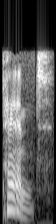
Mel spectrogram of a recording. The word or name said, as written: pent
